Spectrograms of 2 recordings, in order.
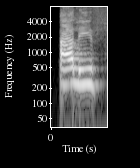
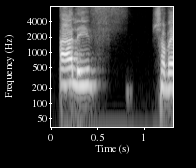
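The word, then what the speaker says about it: ألف: ঠিক আছে আলিফ আলিফ আলিফ সবাই একসাথে জোরে জোরে বলেন আলিফ আলিফ আলিফ আলিফ অনেকে উচ্চারণ করতেছেন এরকম আলিফস আলিফস এরকম বলা যাবে না ঠিক আছে আমি আবারো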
